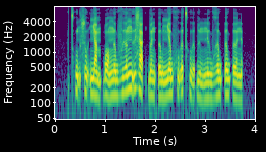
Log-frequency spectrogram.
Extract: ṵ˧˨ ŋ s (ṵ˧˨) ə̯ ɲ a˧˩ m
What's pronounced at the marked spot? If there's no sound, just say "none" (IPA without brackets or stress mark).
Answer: ṵ˧˨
